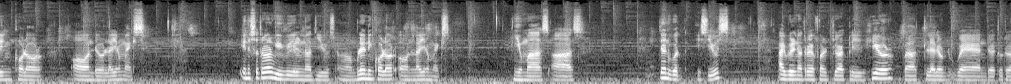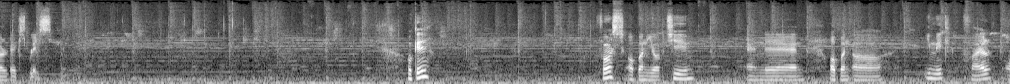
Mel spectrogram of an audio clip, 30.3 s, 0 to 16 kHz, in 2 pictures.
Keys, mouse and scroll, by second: 19.7 click, 25.6 click, 29.6 click.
